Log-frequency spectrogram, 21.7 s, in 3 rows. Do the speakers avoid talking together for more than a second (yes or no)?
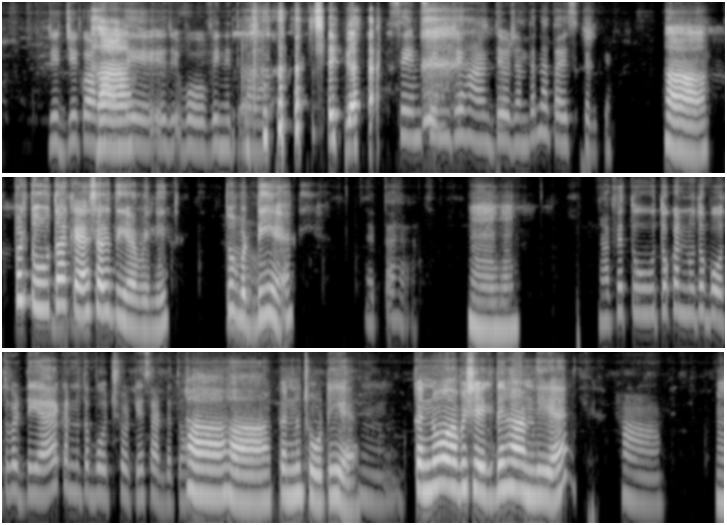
yes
